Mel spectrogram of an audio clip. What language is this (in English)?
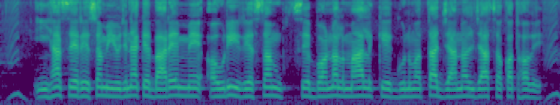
Bhojpuri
